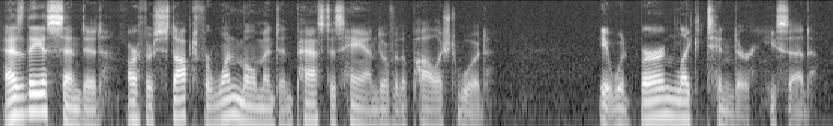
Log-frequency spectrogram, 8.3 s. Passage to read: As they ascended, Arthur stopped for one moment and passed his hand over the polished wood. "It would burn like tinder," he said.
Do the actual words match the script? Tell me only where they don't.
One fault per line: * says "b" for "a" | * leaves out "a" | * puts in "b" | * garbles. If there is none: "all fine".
all fine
